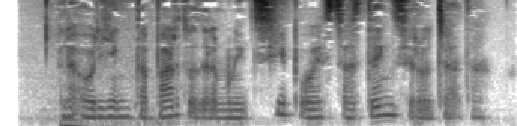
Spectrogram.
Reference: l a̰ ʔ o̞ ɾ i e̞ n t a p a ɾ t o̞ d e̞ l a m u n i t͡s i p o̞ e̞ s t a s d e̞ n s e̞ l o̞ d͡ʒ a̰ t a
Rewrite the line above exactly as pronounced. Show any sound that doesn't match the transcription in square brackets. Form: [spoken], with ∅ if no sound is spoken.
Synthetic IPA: l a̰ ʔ o̞ ɾ i e̞ n t a p a ɾ t o̞ d e̞ l a m u n i t͡s i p o̞ e̞ s t a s d e̞ n s e̞ l o̞ d͡ʒ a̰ t a

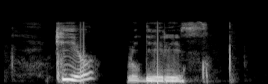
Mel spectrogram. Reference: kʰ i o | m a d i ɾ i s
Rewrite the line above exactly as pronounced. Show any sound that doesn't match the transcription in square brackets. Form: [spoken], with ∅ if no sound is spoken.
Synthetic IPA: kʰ i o | m [i] d i ɾ i s

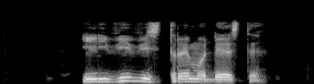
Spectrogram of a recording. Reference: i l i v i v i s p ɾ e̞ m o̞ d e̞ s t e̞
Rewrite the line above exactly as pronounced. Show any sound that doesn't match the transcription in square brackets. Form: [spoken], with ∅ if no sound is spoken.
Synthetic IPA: i l i v i v i s [t] ɾ e̞ m o̞ d e̞ s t e̞

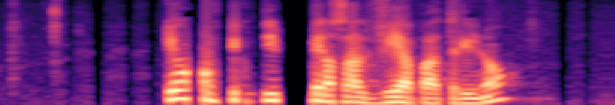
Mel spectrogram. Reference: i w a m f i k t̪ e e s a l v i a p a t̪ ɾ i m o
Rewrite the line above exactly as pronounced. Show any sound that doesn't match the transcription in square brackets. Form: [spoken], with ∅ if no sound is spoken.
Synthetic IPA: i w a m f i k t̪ [i] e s a l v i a p a t̪ ɾ i [n] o

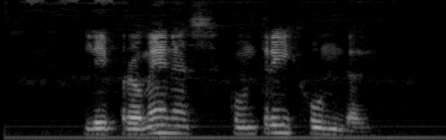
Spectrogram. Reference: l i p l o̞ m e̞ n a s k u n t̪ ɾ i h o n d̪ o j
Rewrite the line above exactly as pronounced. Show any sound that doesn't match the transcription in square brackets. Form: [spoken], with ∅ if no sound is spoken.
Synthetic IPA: l i p [ɾ] o̞ m e̞ n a s k u n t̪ ɾ i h [u] n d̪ o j

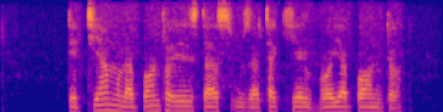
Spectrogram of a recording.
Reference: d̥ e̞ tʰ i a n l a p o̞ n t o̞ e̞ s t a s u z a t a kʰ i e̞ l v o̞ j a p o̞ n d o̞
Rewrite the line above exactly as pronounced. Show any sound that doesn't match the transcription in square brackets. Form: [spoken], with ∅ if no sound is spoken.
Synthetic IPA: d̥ e̞ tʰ i a [m] l a p o̞ n t o̞ e̞ s t a s u z a t a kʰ i e̞ l v o̞ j a p o̞ n [t] o̞

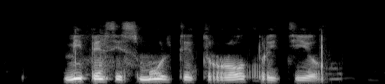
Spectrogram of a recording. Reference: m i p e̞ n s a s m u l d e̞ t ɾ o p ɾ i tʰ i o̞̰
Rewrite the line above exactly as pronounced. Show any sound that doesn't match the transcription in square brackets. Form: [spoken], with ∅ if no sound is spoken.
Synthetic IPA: m i p e̞ n s [i] s m u l [t] e̞ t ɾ o p ɾ i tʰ i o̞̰

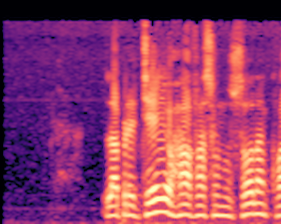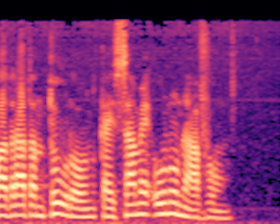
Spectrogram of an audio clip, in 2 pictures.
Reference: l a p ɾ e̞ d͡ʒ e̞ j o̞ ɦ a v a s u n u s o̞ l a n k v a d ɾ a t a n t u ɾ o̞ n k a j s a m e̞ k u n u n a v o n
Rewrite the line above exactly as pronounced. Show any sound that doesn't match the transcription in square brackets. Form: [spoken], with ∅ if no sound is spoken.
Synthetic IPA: l a p ɾ e̞ d͡ʒ e̞ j o̞ ɦ a v a s u n u s o̞ l a n k v a d ɾ a t a n t u ɾ o̞ n k a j s a m e̞ [ʔ] u n u n a v o n

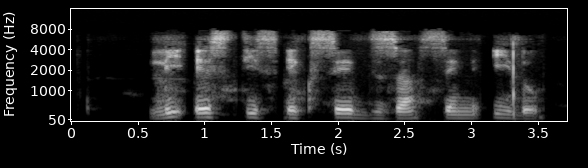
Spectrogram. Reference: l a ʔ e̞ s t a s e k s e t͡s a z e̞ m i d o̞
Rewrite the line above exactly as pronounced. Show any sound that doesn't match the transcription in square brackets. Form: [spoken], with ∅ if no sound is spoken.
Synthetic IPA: l [i] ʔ e̞ s t [i] s e k s e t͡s a [s] e̞ [n] i d o̞

